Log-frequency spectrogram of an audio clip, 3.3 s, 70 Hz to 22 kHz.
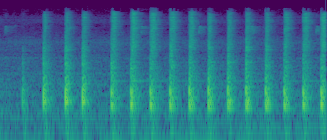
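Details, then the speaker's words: Stock, unmodified Sony PS-X800 linear-tracking turntable, all screws tight, plinth tapped and recorded on camera built-in mics: rapid taps about 2.5 per second with hollow midrange ringing rattle, most obvious in one quadrant; stock plinth buzzes and resonates. "I would advise you to pay close attention to a rattly type of sound characteristic on the stock 800 you can especially hear it here it's really obvious in that quadrant"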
